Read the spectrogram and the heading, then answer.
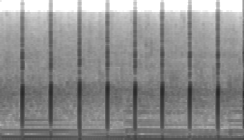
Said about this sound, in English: Come on, you. Put your hands together this morning for Jesus. Come on, Key Point Church. Come on, let's worship God with our applause.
